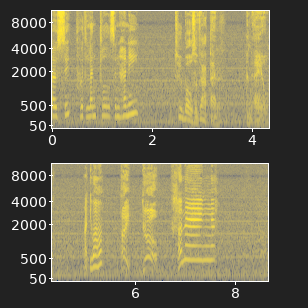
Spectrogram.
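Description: A young woman speaks calmly and warmly.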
